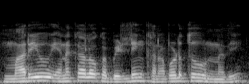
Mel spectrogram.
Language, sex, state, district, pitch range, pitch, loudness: Telugu, male, Telangana, Hyderabad, 130-160 Hz, 145 Hz, -15 LUFS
